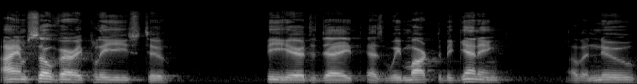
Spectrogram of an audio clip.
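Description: A man speaks with a bright, sharp tone at a fairly low pitch. His pace is fairly slow. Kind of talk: formal ceremonial speech. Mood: formal, proud. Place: hall. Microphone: podium.

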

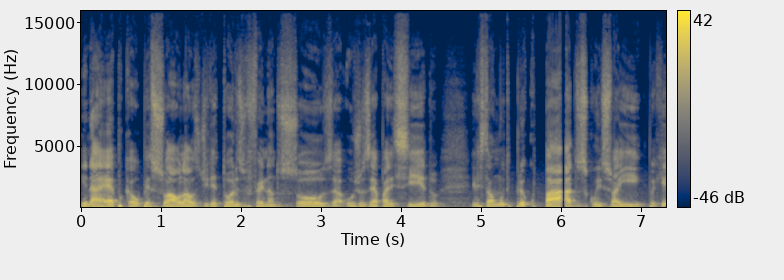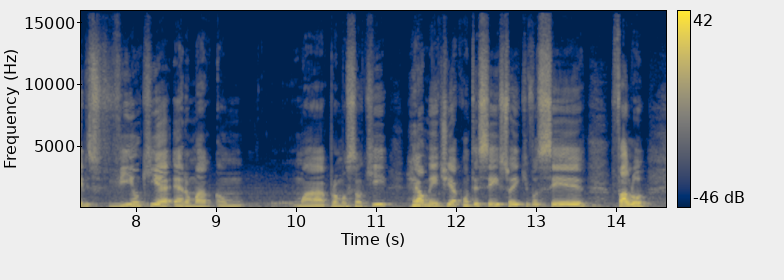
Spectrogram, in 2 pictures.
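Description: This man has a fairly low pitch. His intonation is lively. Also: moderate pace. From interior of São Paulo state, Brazil. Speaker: podcast host. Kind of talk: scripted show outro; casual interview chat. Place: studio. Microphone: studio mic.

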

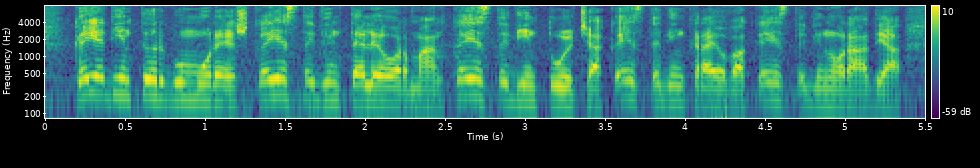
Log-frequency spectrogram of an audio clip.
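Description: Speaking at a fairly quick pace, a man has a fairly high pitch with ordinary pitch variation. The sound is dry with no echo, with light background noise. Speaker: local official or politician. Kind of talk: formal explanation, firm and lecturing. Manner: firm, formal, assertive. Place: street.

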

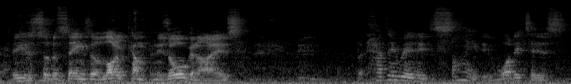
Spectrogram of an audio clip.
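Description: The pace is fairly quick. Audible room echo and light background noise are present. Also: man. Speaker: presenter. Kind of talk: lecture. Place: meeting room.

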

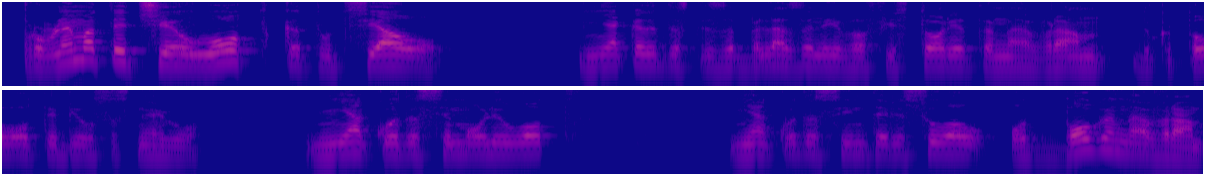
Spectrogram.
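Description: A man's speech, with fairly even intonation and a moderate pace, sits against a quiet background. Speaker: preacher. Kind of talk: sermon. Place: home room.

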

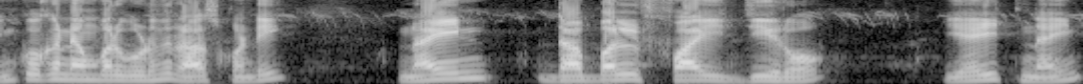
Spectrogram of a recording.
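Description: The sound is dry and close with no echo, carrying a man's fairly high pitch. He has an ordinary speaking voice with ordinary pitch variation. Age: 60s. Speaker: organ donation activist. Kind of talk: interview.

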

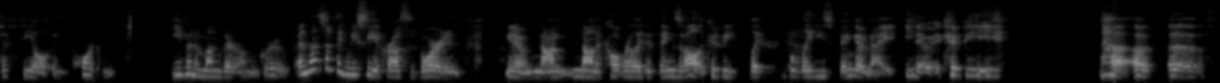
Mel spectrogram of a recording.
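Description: A woman speaks in an unremarkable speaking voice. Her pace is moderate and her pitch varies in an ordinary way. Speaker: podcast guest, chaos magic practitioner. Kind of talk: podcast conversation.

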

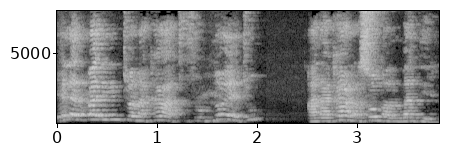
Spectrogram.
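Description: In a room with audible echo, a man talks at a very fast pace. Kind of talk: promotional talk to camera. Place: classroom.

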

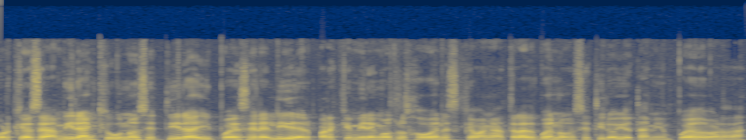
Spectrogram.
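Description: A man at a medium pitch speaks at a very fast pace with hardly any pauses. His pitch varies in an ordinary way, and the background is quiet. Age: 20s. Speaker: political candidate; candidate. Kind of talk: interview. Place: studio. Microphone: lapel.

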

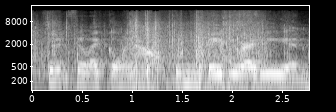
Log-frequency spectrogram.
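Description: Loud background noise dominates. A woman talks through it. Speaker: vlogger. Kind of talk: casual vlog chat. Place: kitchen. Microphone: phone near.

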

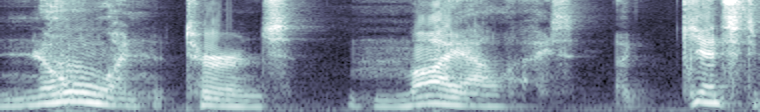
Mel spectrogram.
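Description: Very slowly and fairly high in pitch, the man delivers his lines in a put-on character voice. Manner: menacing, enraged.

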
